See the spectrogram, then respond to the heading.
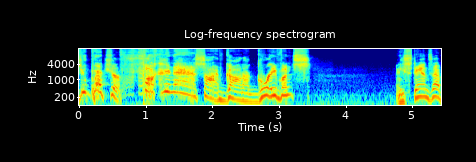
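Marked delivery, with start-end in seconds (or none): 0.0-3.5 high, loud, slow bellow; angry Santa shouting his grievance; furious shout. Retold or imitated. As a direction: yell it across the meeting table. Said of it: "and he's pissed".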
